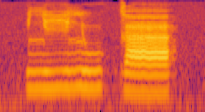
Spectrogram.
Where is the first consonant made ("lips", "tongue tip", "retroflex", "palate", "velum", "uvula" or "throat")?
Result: tongue tip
